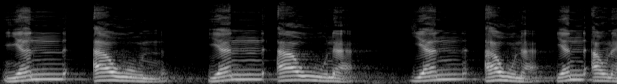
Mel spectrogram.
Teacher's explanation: Here we have noon, which is sakin, and after noon we have alif or hamza, that we pronounce the noon frankly.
